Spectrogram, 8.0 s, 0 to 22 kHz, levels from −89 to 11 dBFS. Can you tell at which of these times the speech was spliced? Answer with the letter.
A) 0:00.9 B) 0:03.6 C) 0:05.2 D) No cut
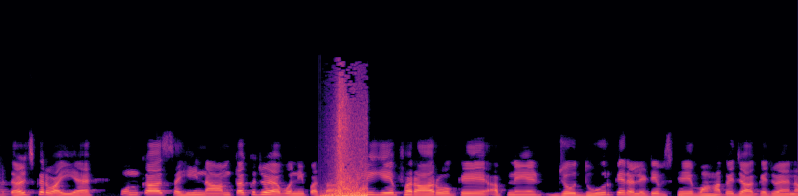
B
